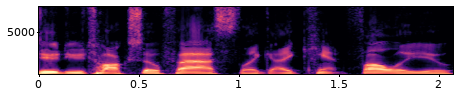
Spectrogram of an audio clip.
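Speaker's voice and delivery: ordinary delivery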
